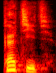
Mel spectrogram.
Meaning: 1. to roll, to push (some object with wheels) 2. to drive (quickly) 3. to bowl along 4. to fit, to work
- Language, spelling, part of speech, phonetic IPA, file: Russian, катить, verb, [kɐˈtʲitʲ], Ru-катить.ogg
